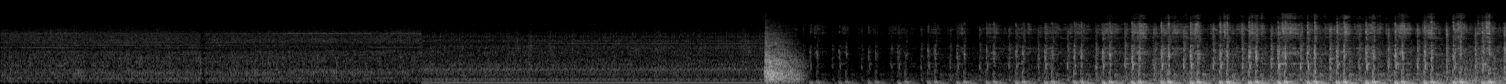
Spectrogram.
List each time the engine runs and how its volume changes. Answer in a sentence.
You can hear the engine from 0.0 to 15.0 s, getting louder.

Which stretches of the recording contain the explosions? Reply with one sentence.
The explosions can be heard from 7.6 to 8.1 s.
